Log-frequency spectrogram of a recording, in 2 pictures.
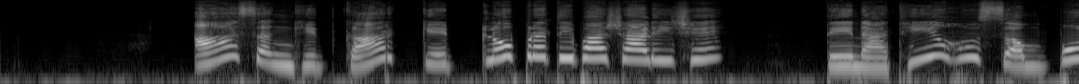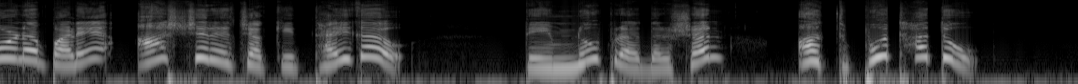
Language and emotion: Gujarati, surprised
